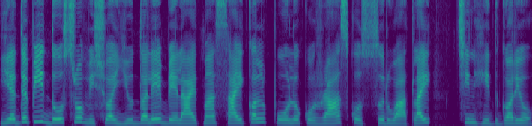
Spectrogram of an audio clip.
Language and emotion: Nepali, neutral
